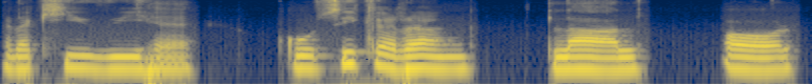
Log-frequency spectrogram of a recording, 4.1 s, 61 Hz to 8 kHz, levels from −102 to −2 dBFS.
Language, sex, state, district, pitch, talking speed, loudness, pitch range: Hindi, male, Manipur, Imphal West, 150 Hz, 135 wpm, -16 LUFS, 145-155 Hz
